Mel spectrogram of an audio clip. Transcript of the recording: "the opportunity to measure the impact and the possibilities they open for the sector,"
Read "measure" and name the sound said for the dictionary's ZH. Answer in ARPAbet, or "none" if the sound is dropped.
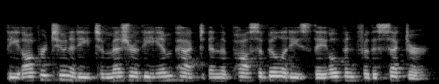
ZH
